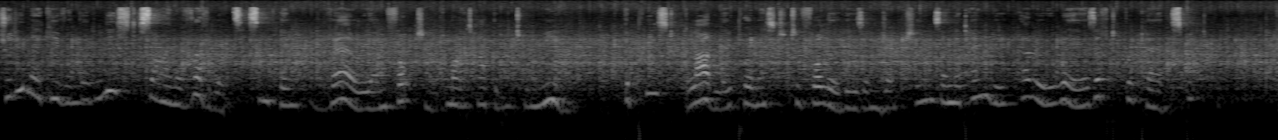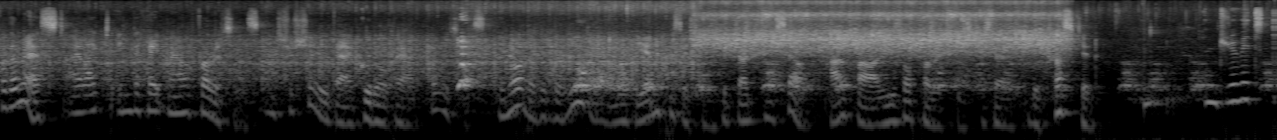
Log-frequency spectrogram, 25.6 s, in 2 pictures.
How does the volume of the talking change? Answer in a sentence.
The volume of the talking stays about the same.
